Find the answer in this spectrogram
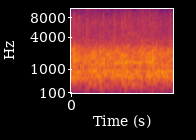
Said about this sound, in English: Why y'all wasn't sure if you should clap?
